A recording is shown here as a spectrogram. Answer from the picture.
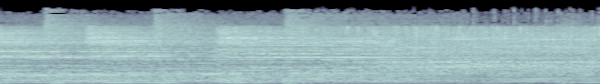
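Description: Orchestral music of a national anthem played over an arena sound system, in full sustained chords that shift every second or so.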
